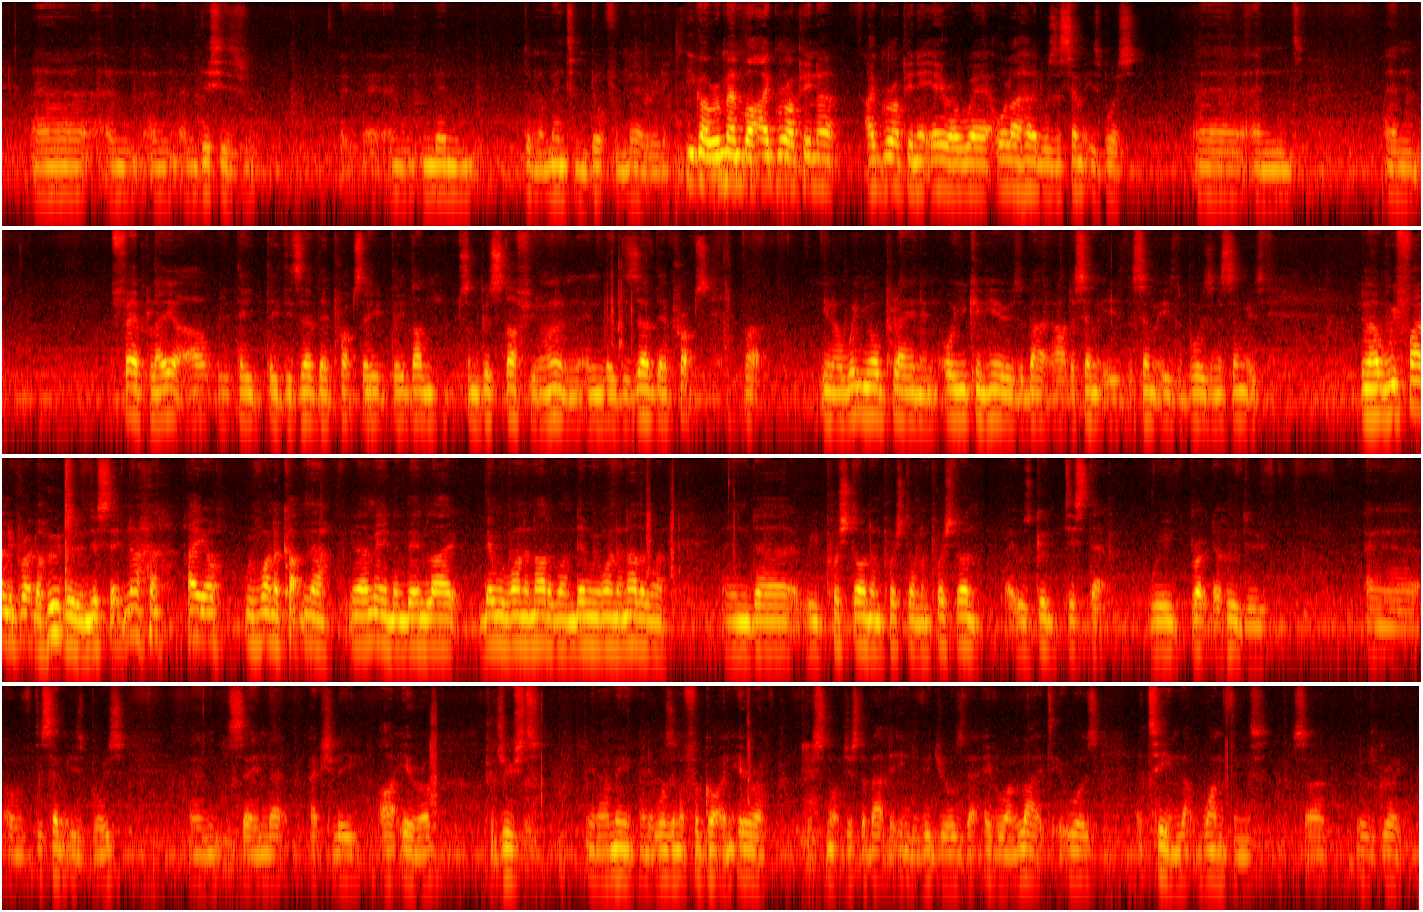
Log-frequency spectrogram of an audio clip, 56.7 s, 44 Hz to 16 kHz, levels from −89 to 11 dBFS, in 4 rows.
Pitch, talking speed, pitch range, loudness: 115 Hz, 195 wpm, 105-125 Hz, -28 LUFS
